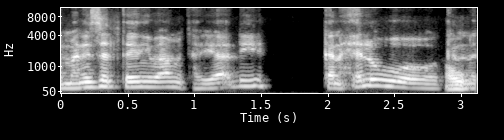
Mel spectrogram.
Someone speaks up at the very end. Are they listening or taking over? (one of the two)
listening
